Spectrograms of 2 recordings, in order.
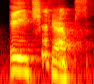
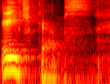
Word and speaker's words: HCAHPS: estoy pronunciando correctamente, a lo mejor coloquialmente se pronuncia de otra manera, HCH, HCAP. HCAPS, exacto.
